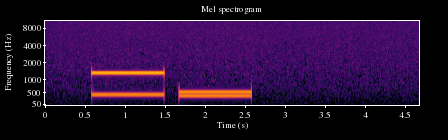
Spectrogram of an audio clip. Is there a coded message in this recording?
Yes: aircraft SELCAL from 0.6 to 2.6 s, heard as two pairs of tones. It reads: DR-CF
